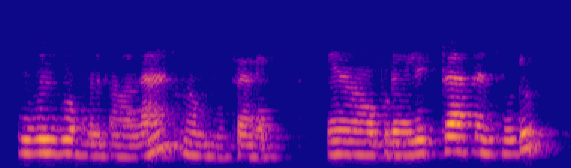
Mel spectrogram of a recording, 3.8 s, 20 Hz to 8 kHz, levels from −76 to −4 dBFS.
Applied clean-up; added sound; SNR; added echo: neural mask model DeepFilterNet 3.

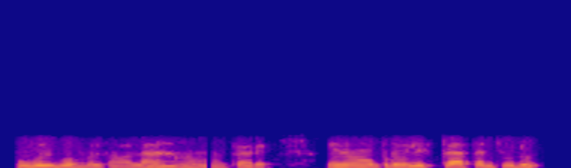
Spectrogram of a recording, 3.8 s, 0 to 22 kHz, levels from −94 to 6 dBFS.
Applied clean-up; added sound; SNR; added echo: none; none; none; none.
